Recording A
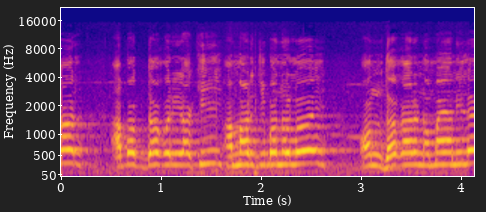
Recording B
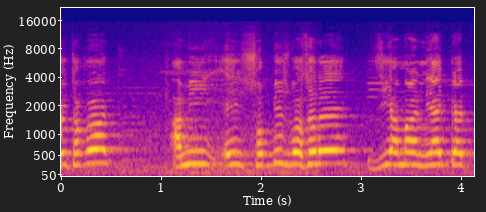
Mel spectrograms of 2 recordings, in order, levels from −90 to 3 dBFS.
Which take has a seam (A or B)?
A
